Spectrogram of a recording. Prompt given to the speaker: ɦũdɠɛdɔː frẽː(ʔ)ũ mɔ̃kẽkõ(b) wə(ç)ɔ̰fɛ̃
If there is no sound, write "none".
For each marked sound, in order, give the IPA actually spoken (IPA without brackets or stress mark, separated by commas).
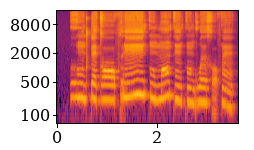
k, ɡ, x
